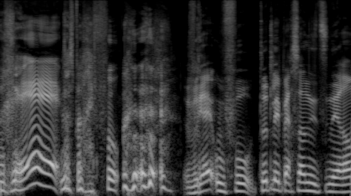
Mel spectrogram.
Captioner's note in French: petit rire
